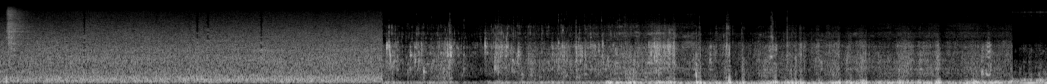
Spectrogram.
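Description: Ocean surf breaking, a steady rush of noise. After about four seconds it gives way to wind buffeting a microphone close to the water, with splashing as a wave's white water washes over.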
